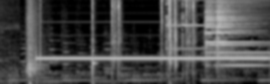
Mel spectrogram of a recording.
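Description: Colour-bar test-pattern tone: a loud, steady, high single-pitched beep starts about half a second in and holds. A few sharp clicks sound over it, and about three seconds in a bright, bell-like chime joins it.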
